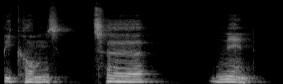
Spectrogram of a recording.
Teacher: they pronounce it as one word and the way they do this is by moving the N from the end of turn to the I at the front of in so turn in becomes Turnin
